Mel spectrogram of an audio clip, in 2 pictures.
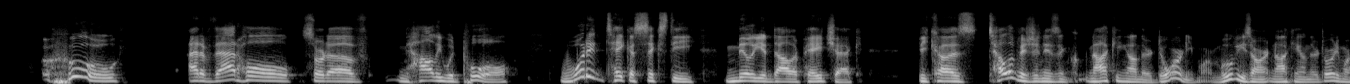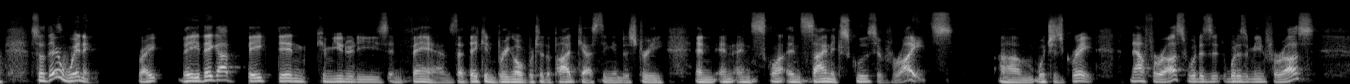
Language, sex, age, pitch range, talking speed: English, male, 30-49, 115-160 Hz, 165 wpm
